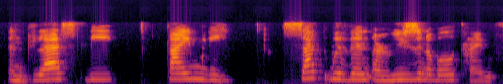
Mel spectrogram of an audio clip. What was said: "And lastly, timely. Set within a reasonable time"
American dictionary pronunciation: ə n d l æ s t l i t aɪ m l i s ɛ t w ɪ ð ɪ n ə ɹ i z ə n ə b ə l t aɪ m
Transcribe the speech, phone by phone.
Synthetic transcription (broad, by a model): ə n d l æ s t l i t aɪ m l i s ɛ t w ɪ ð ɪ n ə ɹ i z ə n ə b ə l t aɪ m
